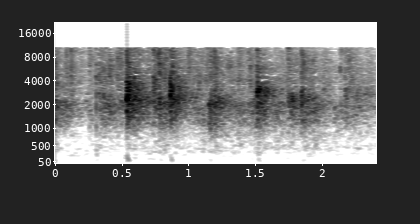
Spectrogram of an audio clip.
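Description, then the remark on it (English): An audience claps steadily for teachers, a dense wash of many overlapping hand claps at moderate loudness with a few sharper individual claps standing out, and no one speaking. “And we clap for the teachers.”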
